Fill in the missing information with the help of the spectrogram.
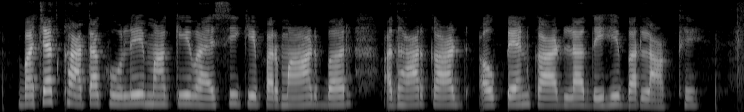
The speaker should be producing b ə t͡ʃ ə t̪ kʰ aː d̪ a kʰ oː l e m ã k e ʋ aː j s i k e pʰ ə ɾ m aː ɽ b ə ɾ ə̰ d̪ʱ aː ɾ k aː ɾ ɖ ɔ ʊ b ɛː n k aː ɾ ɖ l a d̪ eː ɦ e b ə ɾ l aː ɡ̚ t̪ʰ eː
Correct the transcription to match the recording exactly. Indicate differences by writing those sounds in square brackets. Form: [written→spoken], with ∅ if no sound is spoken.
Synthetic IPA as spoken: b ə t͡ʃ ə t̪ kʰ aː [d̪→t̪] a kʰ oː l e m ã k e ʋ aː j s i k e [pʰ→p] ə ɾ m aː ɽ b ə ɾ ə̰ d̪ʱ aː ɾ k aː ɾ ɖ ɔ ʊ [b→p] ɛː n k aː ɾ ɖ l a d̪ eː ɦ e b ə ɾ l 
